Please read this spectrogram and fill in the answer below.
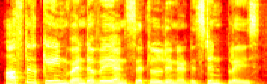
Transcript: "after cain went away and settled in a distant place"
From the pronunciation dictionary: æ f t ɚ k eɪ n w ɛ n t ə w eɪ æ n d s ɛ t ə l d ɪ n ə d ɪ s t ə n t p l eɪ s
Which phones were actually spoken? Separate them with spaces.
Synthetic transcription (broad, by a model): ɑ f t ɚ k eɪ n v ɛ n t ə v eɪ æ n d s ɛ t ə l d ɪ n ə d ɪ s t ə n t p l eɪ s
